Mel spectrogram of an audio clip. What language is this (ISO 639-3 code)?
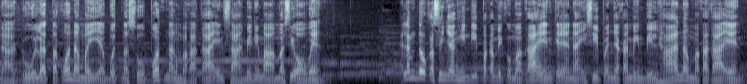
fil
